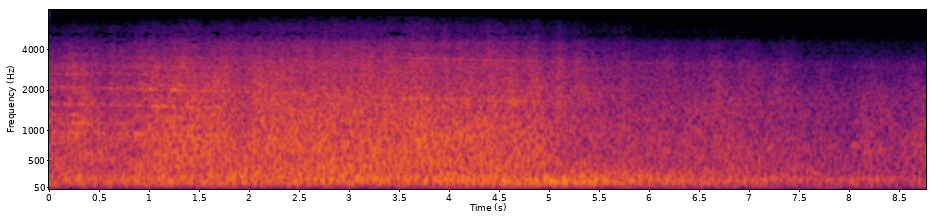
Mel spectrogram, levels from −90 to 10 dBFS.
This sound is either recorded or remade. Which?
recorded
